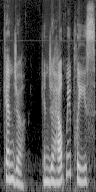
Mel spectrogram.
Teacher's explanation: จากUสระอูก็เป็นการไม่stressหรือว่าเสียงชวาตัวอีกลับหัวนะคะ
